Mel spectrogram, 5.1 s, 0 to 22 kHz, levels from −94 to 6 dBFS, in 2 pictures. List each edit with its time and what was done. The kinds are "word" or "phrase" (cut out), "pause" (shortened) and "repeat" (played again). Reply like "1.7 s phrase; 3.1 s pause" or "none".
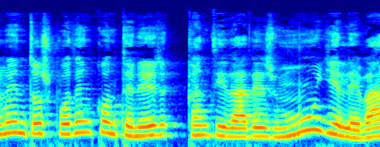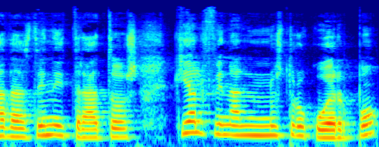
none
